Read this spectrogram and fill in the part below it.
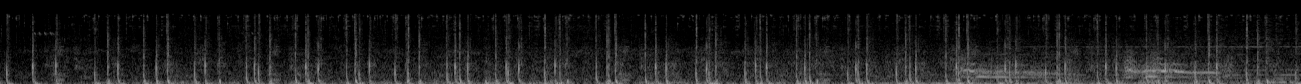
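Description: Roach the horse galloping in The Witcher 3: Wild Hunt, a steady rapid run of hoof clip-clops that continues throughout, with a faint whinny-like tone near the end.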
